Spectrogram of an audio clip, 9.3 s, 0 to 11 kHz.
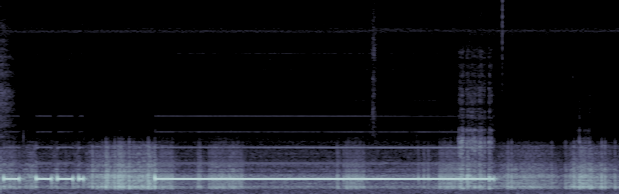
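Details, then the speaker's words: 40-plus-year-old Icom IC-251A 2-meter all-mode receiving a beacon on a 21-element Yagi, after working the scratchy pots. Clean steady tone with short beeps, little hiss and slight power line buzz. Normal receiver audio. "Ooh, sounds good. Nice, clear audio."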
